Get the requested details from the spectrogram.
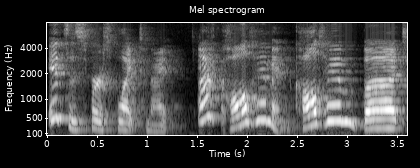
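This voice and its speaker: This is a put-on character voice, raised and projected. Its pitch swings very widely. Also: woman, high pitch for a woman, moderate pace. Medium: read story. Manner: hesitant.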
